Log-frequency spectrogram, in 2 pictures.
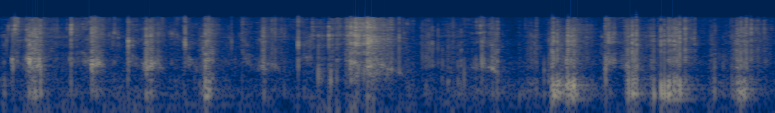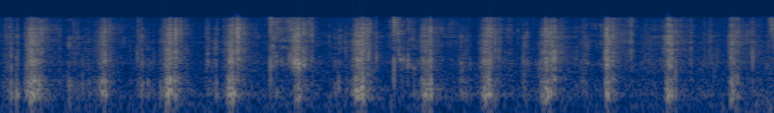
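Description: A young woman chews and smacks wetly close to a microphone.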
